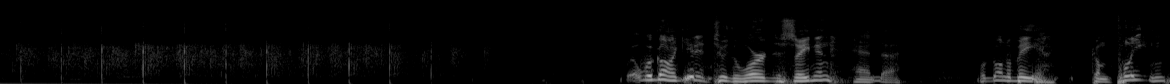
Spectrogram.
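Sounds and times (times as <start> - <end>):
audience hand clapping applause: 0.0 - 5.1
speech: 6.3 - 9.1, 9.8 - 11.6.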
